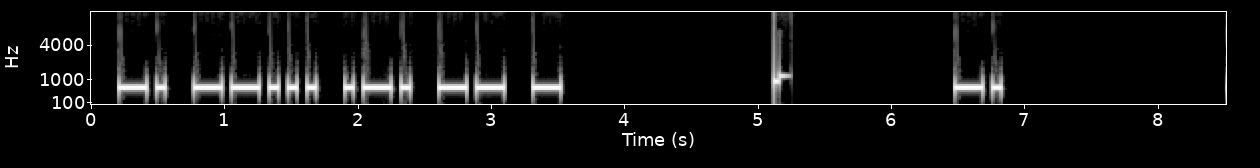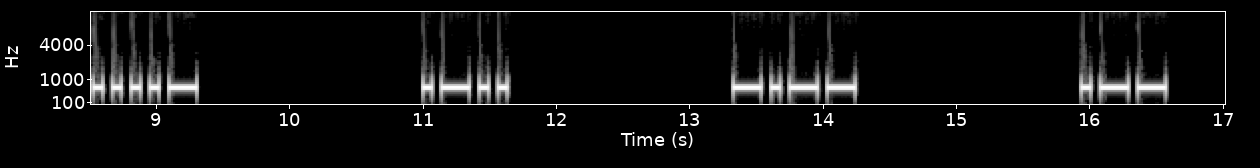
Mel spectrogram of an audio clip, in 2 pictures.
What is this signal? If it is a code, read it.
Morse code, heard as a keyed tone, about 17 wpm, spaced as for 7 wpm, 700 Hz. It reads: N7RMT N4LYW
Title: USA Call Signs - 5 Characters - 8x Character Spacing - 17wpm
